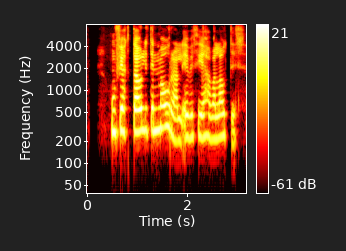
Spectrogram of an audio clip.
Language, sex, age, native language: Icelandic, female, 12, Icelandic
